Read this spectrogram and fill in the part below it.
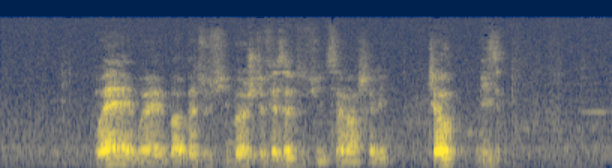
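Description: A young man talks on a phone close by, calmly.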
